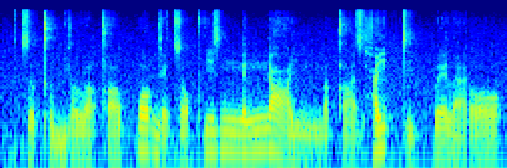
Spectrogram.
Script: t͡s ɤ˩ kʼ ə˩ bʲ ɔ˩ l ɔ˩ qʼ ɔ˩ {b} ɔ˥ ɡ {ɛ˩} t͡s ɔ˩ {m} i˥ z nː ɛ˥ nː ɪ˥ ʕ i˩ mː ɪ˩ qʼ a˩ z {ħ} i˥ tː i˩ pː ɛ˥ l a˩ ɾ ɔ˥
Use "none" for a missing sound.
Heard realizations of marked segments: pː, ɛ˩, pʰ, ħ

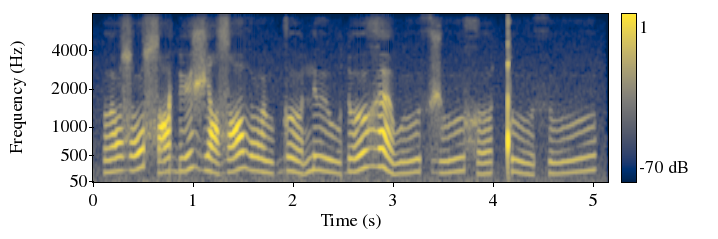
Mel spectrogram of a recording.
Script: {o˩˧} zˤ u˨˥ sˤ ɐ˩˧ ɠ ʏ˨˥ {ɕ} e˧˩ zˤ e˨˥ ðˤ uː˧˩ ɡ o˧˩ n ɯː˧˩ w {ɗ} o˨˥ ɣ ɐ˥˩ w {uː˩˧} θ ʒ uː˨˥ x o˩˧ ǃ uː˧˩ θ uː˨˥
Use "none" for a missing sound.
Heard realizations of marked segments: o˩˧, ʒ, ɗ, uː˩˧

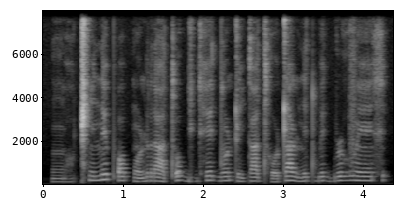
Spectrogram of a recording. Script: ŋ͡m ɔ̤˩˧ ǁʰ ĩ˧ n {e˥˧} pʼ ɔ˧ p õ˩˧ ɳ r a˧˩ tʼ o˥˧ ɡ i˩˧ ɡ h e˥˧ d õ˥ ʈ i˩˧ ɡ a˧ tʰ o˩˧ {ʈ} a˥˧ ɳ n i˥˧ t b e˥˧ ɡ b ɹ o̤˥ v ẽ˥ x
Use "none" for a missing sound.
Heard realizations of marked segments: e˥˧, ʈ

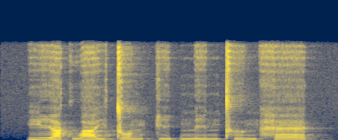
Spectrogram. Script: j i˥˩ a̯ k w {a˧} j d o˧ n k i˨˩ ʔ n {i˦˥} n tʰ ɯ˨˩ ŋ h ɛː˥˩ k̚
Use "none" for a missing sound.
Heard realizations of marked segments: a˩˦, i˩˦

